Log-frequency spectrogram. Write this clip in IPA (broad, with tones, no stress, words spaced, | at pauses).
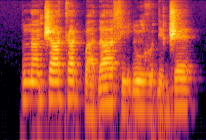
nã˦t͡ʃaː˦ka˦ k͡pa˨ɗaː˦si˨ ɗũ˨ɣʊ˨ ɗɪ˨d͡ʒɛ˦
